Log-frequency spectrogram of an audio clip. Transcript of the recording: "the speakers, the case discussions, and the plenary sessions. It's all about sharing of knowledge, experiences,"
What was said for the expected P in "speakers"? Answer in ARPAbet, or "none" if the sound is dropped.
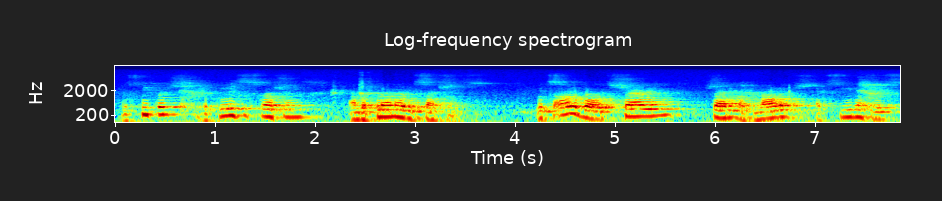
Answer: none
